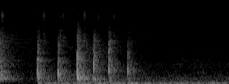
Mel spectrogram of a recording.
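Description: Fist knocking on a door, a quick run of about seven knocks in the first second and a half, then a low hum.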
